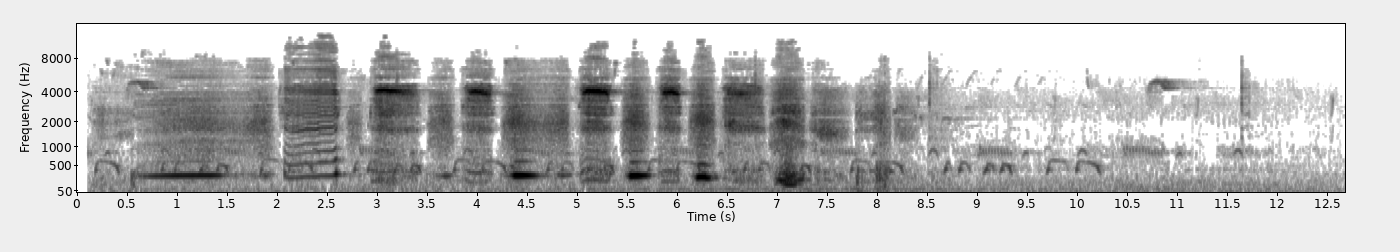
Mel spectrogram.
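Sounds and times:
donkey braying: 0:00.2 - 0:08.5.

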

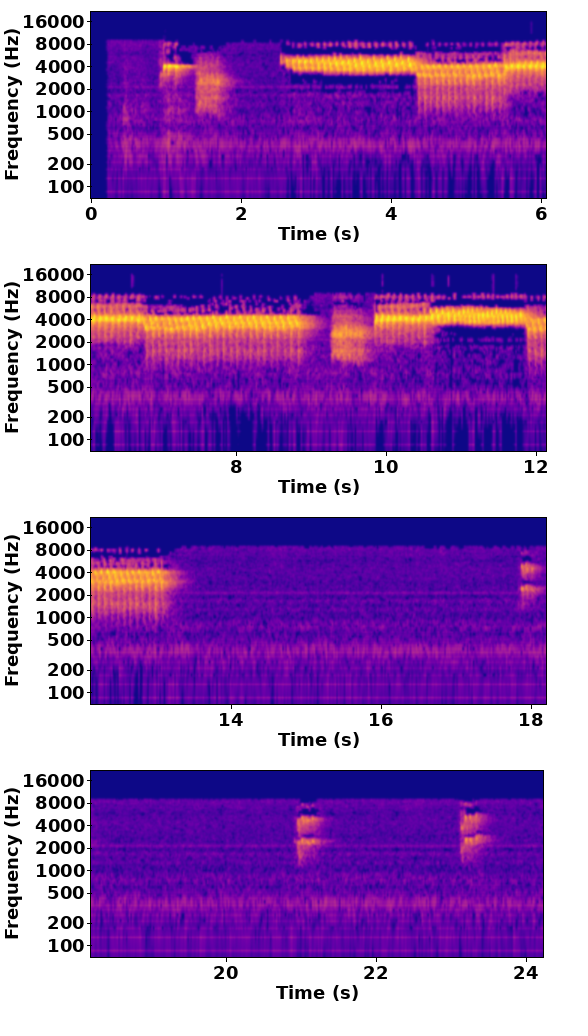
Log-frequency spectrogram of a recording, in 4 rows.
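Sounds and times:
Dutch canary singing: 0:00.9 - 0:13.4, 0:17.8 - 0:18.3, 0:20.9 - 0:21.4, 0:23.1 - 0:23.6.

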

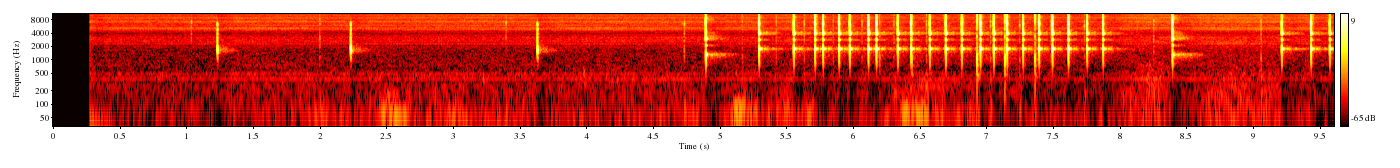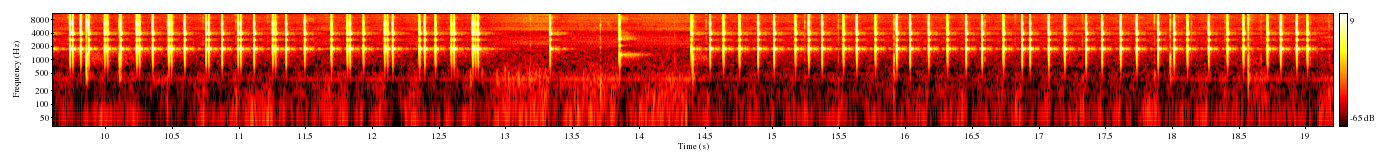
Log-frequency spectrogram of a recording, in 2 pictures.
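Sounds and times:
Huawei phone typing sound: 0:04.8 - 0:19.2.

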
